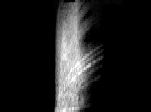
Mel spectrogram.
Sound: sound of zoom

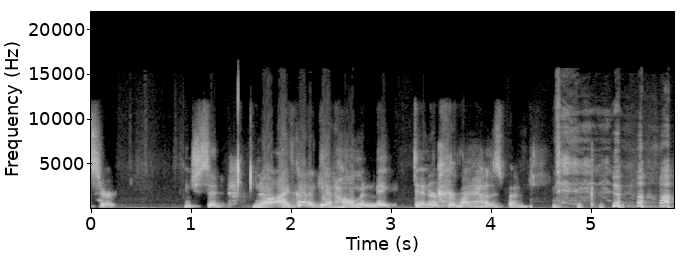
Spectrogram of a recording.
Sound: laughter

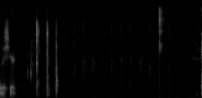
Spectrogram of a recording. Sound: claps

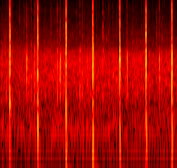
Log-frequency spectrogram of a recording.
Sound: applause

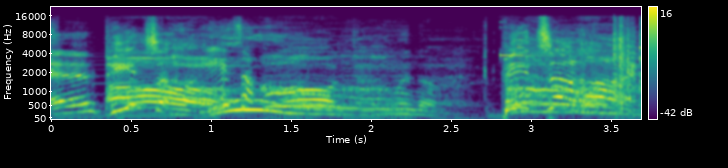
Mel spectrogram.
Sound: gasps; both gasp

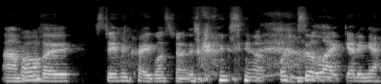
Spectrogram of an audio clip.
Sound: laughing

